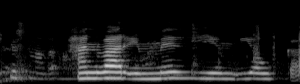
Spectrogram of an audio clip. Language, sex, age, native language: Icelandic, female, 9, Icelandic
